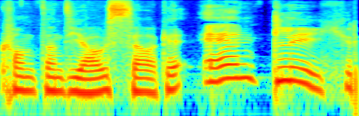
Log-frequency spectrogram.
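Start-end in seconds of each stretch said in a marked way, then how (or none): 1.3-2.4 high-pitched cry of "at last"; raised, exclaimed scripture quote; exclaiming. Acted. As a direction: call it out as a long-awaited exclamation. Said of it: "rief Adam aus".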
